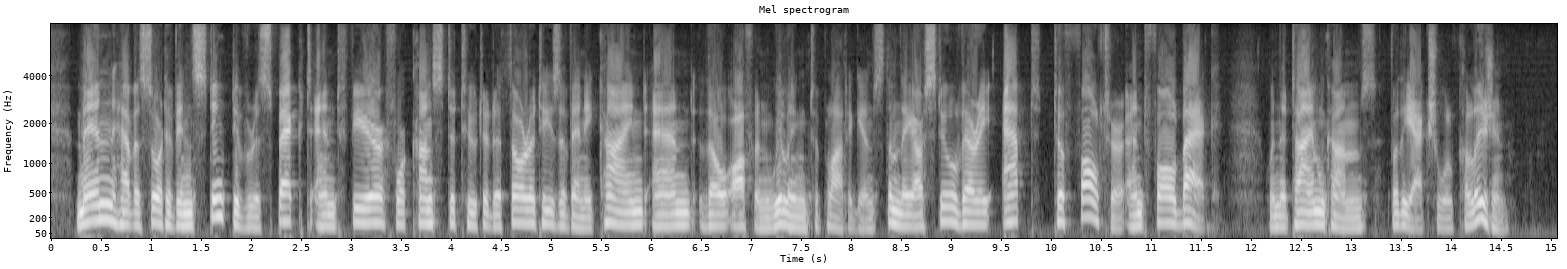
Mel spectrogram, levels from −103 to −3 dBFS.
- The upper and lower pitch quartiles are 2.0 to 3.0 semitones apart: No, average, 4.1 semitones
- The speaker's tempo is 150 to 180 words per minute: Yes, average, 160 wpm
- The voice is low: Yes, low, 130 Hz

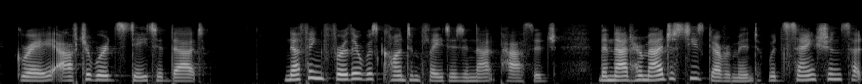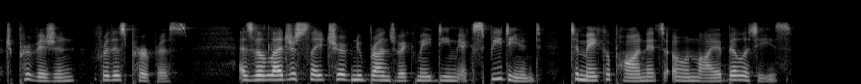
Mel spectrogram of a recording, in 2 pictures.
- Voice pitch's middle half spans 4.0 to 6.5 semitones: Yes, average, 4.3 semitones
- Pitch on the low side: No, high, 195 Hz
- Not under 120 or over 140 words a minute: Yes, slow, 135 wpm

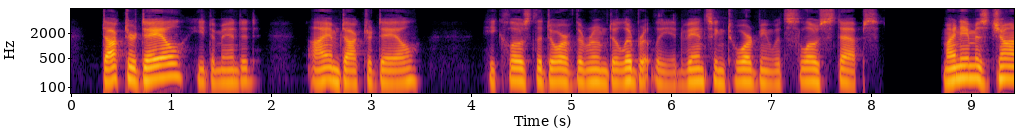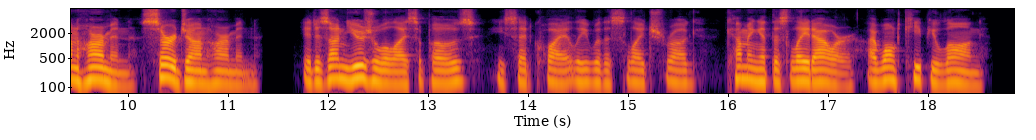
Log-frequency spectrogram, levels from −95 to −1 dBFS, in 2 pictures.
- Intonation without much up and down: Yes, narrow, 2.2 semitones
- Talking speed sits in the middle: Yes, average, 165 wpm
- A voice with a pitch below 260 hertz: Yes, low, 135 Hz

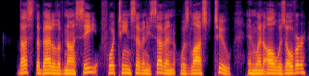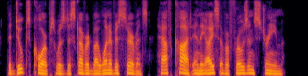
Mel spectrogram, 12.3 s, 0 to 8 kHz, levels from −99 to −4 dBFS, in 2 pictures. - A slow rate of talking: No, average, 165 wpm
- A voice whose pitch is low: Yes, low, 125 Hz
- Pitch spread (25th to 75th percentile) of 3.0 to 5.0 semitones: No, narrow, 2.5 semitones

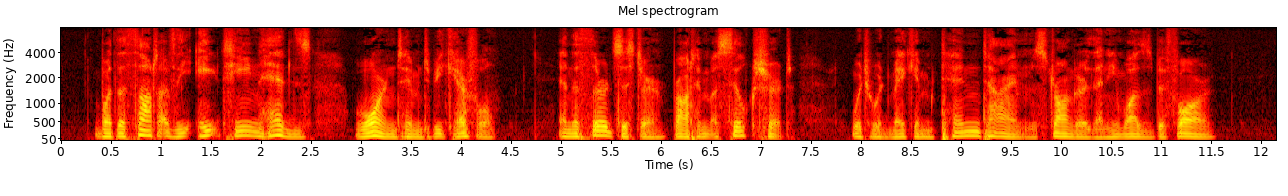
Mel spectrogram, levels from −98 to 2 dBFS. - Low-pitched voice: Yes, very low, 90 Hz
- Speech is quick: No, average, 160 wpm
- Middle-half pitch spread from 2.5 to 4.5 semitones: No, average, 5.2 semitones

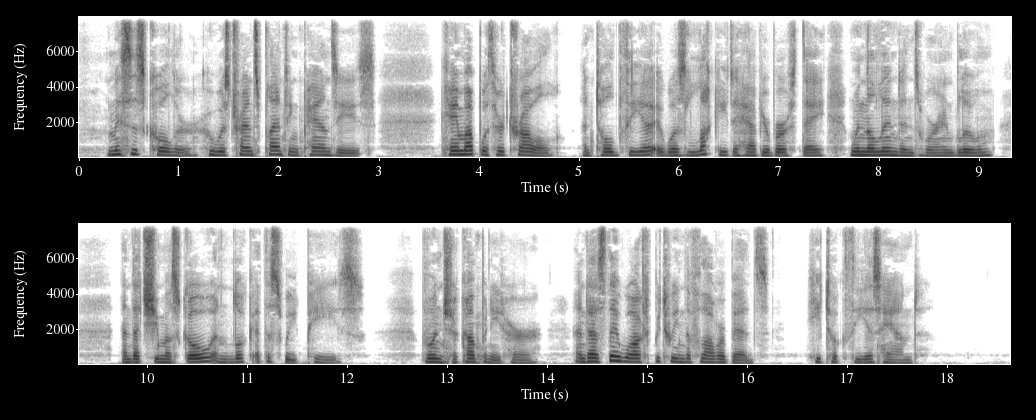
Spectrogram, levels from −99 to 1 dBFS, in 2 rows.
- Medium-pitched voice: Yes, medium, 180 Hz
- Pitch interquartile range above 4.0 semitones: No, average, 2.8 semitones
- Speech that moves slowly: No, average, 170 wpm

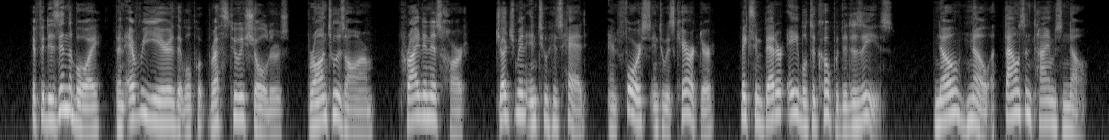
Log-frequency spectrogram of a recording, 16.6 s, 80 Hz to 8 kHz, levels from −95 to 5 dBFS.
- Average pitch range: No, wide, 5.8 semitones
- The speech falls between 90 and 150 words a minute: No, average, 175 wpm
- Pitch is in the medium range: Yes, medium, 145 Hz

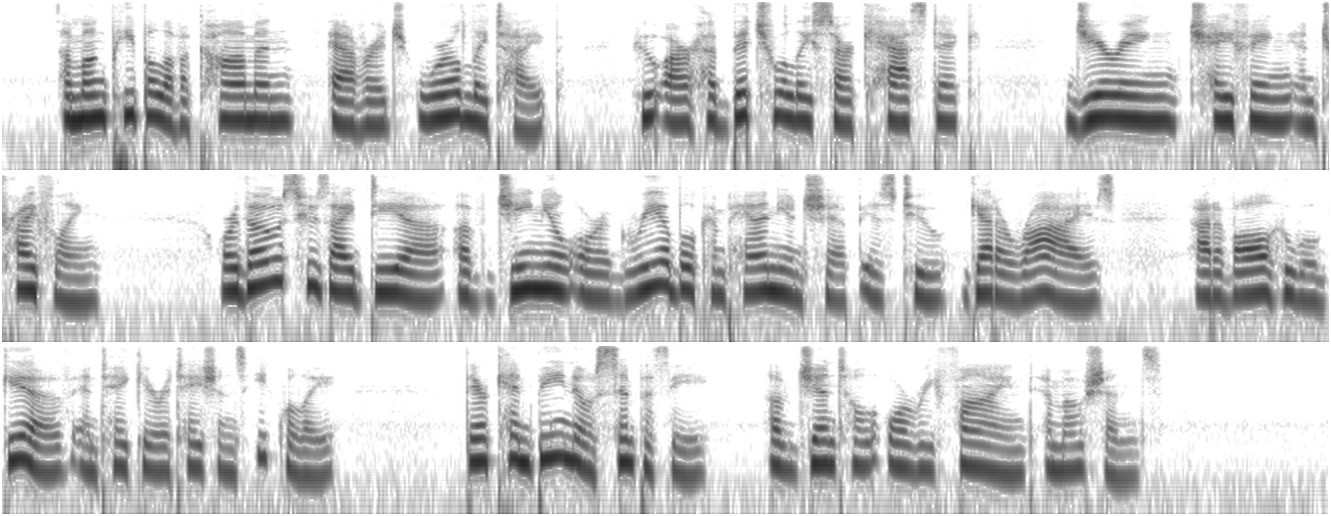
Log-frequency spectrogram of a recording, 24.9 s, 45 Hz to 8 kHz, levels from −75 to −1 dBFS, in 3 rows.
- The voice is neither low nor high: No, high, 205 Hz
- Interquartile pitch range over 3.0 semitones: Yes, average, 3.4 semitones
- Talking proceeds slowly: Yes, slow, 120 wpm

